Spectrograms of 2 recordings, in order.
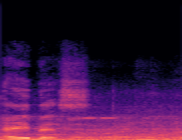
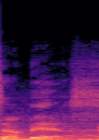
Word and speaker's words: Abyss: I just found out it's not Abus it's Abyss I like the way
